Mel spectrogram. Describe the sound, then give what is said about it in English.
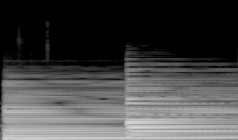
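A C diminished voicing chord with C in the bass is played on piano: one sustained chord rings, then a second chord is struck just over a second later and slowly fades. “Now if I put C down in the bass, so we get a real sampling of this diminished sound, this diminished voicing, it's going to sound like this.”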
